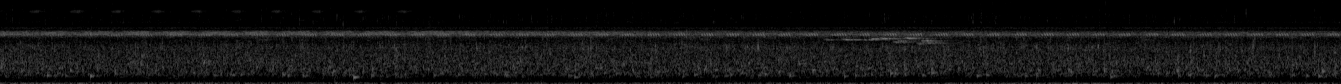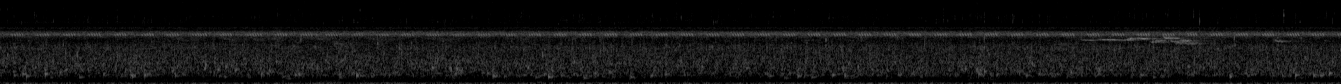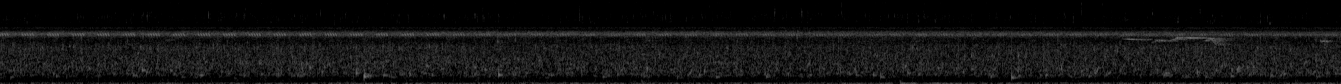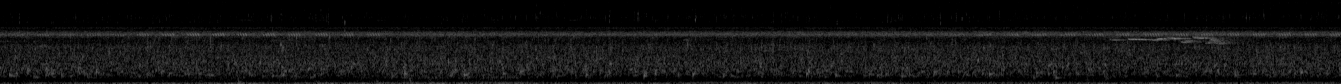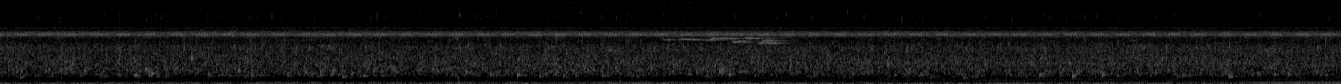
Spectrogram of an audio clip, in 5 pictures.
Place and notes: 中路坑溪, 埔里鎮桃米里 - Streams and birdsong
Streams and birdsong, The sound of water streams, Cicadas cry
Puli Township, Nantou County, Taiwan, 12 June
